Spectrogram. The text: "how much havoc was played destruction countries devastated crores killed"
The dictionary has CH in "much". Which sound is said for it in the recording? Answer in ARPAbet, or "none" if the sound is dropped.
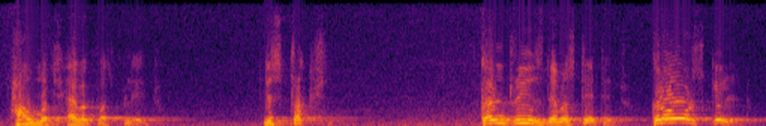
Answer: CH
